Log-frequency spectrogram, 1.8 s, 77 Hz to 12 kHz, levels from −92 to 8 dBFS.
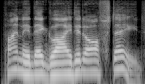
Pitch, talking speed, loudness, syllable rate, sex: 145 Hz, 165 wpm, -15 LUFS, 5.0 syllables/s, male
